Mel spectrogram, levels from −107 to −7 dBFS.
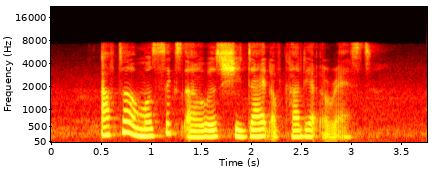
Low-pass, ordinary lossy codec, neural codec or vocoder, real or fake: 7.2 kHz; none; none; real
